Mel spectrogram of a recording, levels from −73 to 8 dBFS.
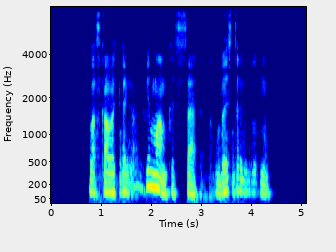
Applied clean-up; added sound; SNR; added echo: neural mask model DeepFilterNet 3.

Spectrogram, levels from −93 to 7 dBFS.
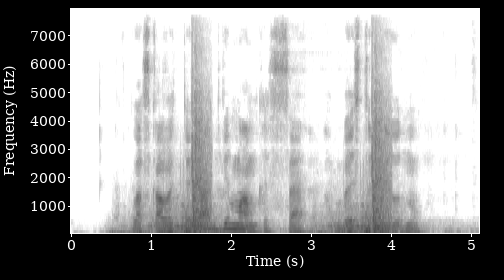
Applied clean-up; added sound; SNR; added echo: none; Sliding door; 0 dB; reverberation time 1.8 s.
